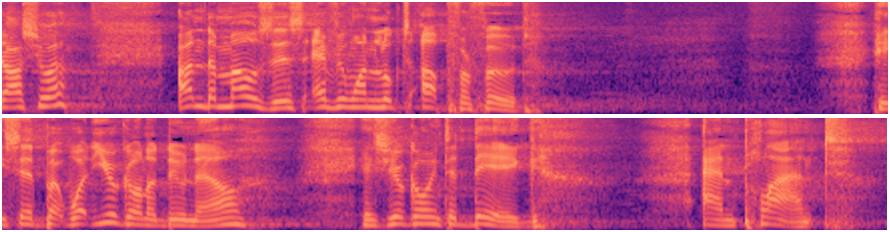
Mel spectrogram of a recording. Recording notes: In this message preached in House on the Rock Church in Lagos, Nigeria.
